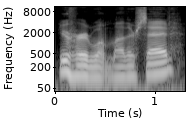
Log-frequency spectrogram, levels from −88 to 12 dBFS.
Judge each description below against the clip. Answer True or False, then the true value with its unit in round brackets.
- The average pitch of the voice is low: True (120 Hz)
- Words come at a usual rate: False (230 wpm)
